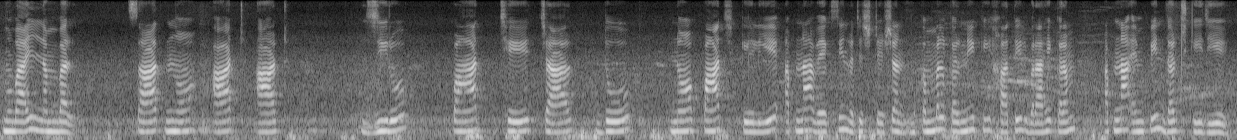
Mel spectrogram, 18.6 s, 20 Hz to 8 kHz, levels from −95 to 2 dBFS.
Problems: constant background noise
